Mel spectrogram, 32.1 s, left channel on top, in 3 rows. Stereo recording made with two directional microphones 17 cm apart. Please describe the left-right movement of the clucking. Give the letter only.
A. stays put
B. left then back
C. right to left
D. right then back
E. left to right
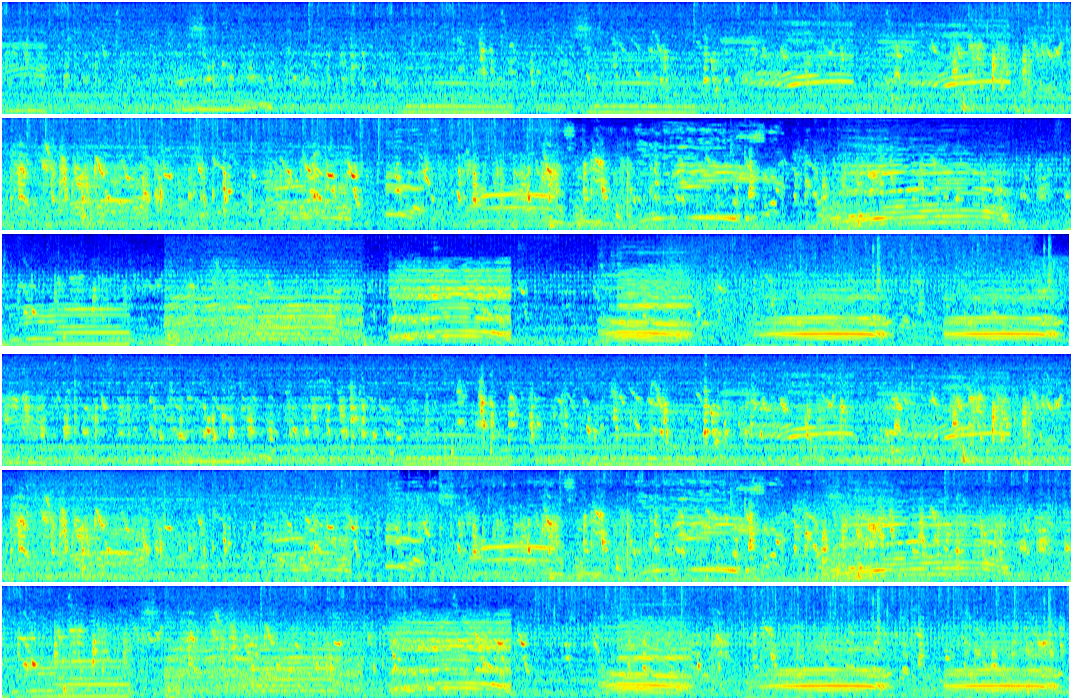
B.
